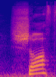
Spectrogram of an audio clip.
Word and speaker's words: Schaft: Shaft Robotics is a bipedal robot, and you got to Google this right now. Shaft is spelled Schaft, and when I saw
